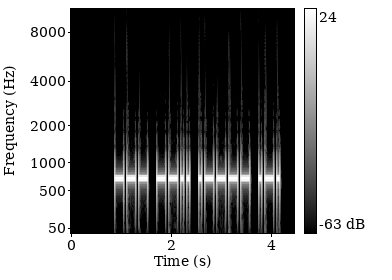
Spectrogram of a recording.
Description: Morse code, heard as a keyed tone, about 21 wpm, 700 Hz. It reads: OZ1R
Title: DXCC-100 Call Signs - 4 Characters - Repeated 3x - 20wpm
